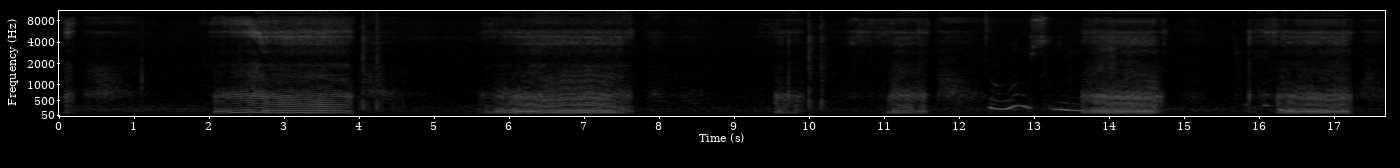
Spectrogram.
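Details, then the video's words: A 4-year-old male Boston Terrier snores loudly, as he does every day, in long, rasping, low breaths that come and go every few seconds. "Chip the Boston Terrier snoring."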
